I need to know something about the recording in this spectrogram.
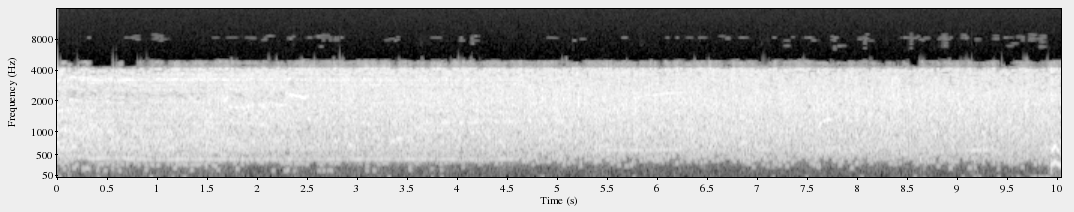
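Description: Audience applauding, a steady, sustained ovation.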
